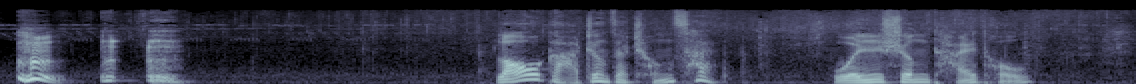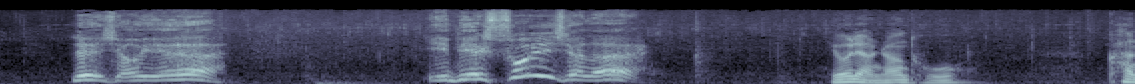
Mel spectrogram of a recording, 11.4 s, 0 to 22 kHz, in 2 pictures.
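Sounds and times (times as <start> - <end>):
person coughing in short dry bursts: 0.1 - 1.0
speech: 0.2 - 0.9, 2.5 - 5.2, 6.0 - 6.9, 7.8 - 9.0, 9.8 - 10.6.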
